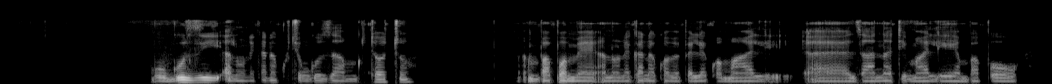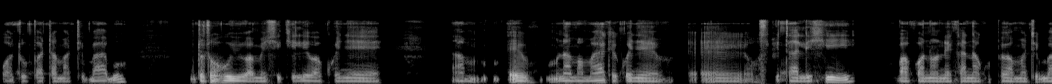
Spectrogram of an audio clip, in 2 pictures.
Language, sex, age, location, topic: Swahili, male, 25-35, Kisumu, health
